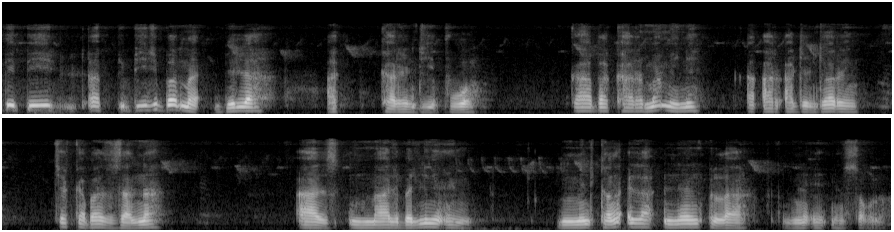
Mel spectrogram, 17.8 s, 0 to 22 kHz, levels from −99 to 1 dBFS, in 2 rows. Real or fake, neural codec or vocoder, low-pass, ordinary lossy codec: fake; vocoder, 24 kHz, 100 mel bands, Vocos; 9.9 kHz; Opus, 32 kbps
